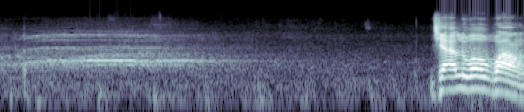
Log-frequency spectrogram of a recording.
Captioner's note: crowd cheers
